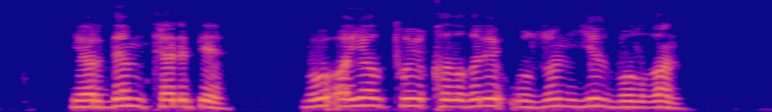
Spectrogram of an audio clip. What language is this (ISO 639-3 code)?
uig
